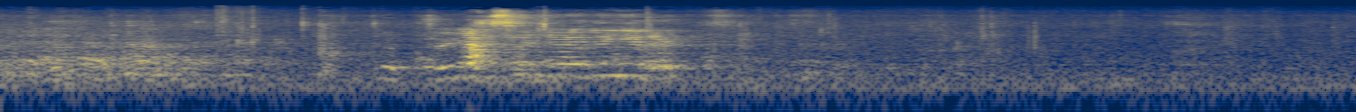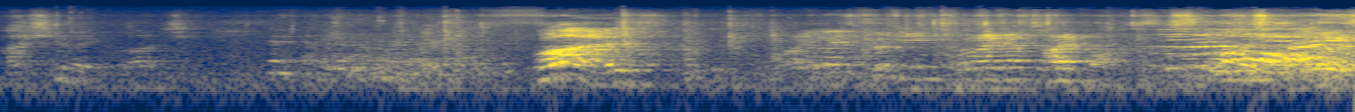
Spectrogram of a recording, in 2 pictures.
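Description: Young people talk and call out on a stage.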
